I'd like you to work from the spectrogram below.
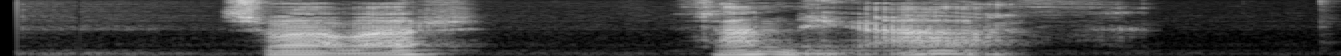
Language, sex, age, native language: Icelandic, male, 50-59, Icelandic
